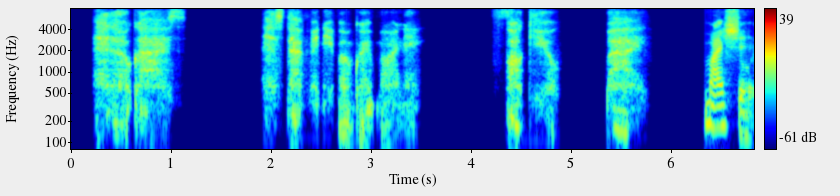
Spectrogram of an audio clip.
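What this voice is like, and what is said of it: Batman voice impression. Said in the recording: “your Batman impression”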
